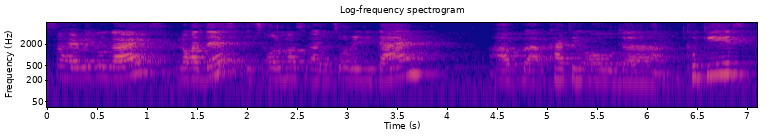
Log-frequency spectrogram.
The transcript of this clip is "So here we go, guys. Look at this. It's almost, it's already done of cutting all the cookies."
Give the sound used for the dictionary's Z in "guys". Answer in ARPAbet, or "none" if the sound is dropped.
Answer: S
